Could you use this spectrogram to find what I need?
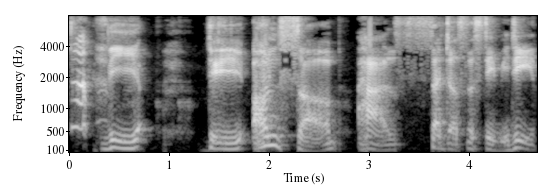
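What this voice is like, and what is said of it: Imitates a TV character's voice. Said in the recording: “learning fucking ventriloquism and impersonation ... Perfect ... mimicry ... you are perfect. Just spot fucking on.”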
